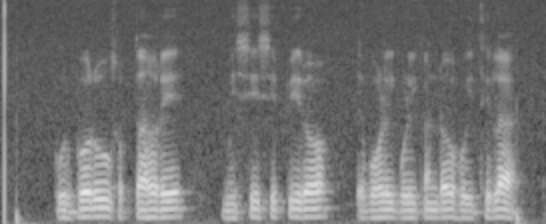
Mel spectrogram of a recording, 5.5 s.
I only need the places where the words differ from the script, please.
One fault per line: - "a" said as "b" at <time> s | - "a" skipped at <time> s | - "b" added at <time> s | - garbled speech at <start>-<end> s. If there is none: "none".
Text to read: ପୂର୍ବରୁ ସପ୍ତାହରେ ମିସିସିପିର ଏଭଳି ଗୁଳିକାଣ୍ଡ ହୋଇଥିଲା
none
